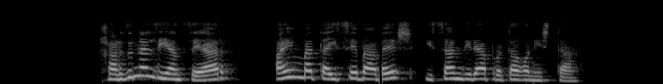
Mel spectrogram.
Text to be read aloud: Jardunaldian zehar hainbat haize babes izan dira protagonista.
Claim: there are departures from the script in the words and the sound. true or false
true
